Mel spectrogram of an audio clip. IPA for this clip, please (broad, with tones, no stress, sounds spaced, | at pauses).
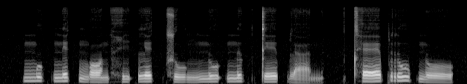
m u˥˩ k̚ n e˦˥ k̚ ŋ ɔː˧ n h i˦˥ ʔ l e˥˩ k̚ s uː˧ ŋ n u˦˥ ʔ n ɯ˥˩ k̚ t eː˦˥ p̚ l a˨˩ n | tʰ ɛː˦˥ p r uː˥˩ p̚ n oː˧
